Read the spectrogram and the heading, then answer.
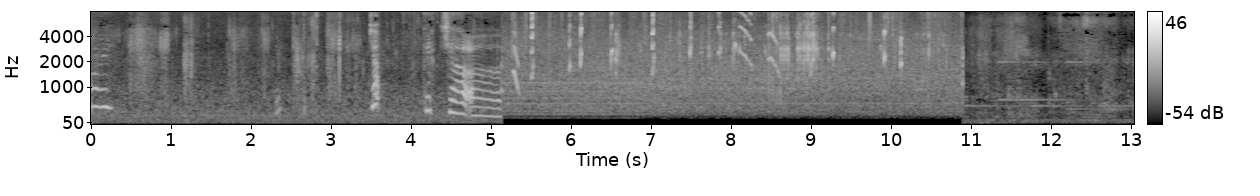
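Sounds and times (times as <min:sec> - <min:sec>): birds chirping: 0:05.2 - 0:10.9.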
